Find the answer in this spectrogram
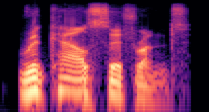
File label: "recalcitrant", British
